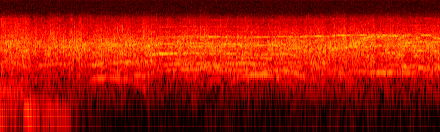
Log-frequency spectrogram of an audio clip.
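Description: Studio audience applauding and cheering, with many short high whoops and shouts, as a rock band's song ends; the band's last notes stop about three-quarters of a second in.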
